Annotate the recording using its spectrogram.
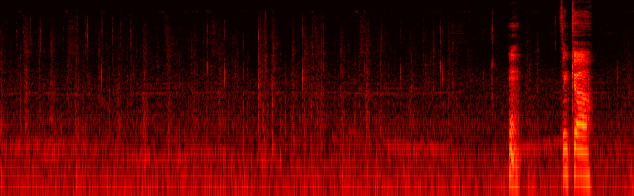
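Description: Heavy armoured footsteps thud and clank steadily.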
